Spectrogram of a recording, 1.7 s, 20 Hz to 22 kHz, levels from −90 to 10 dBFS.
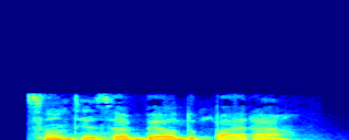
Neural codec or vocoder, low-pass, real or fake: none; 7.2 kHz; real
